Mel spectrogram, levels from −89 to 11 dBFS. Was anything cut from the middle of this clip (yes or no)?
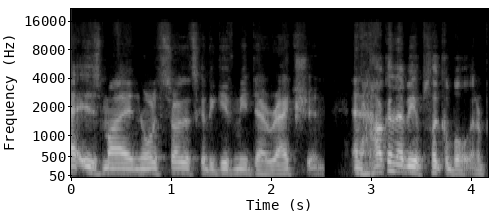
no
